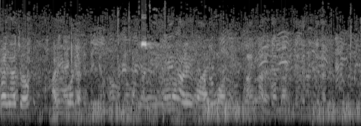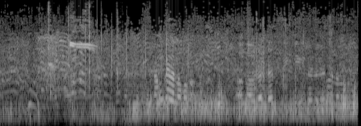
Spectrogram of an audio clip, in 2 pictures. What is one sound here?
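A crowd of men and boys shouts and chatters outdoors.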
